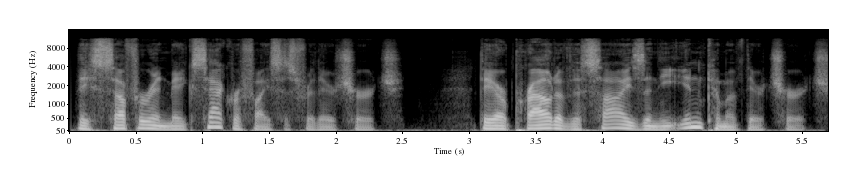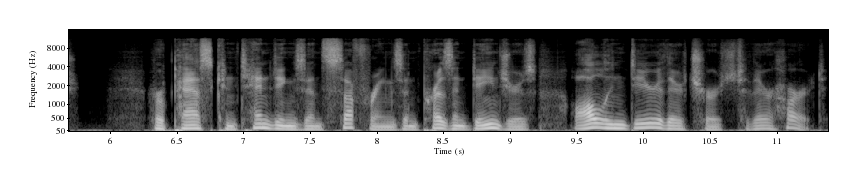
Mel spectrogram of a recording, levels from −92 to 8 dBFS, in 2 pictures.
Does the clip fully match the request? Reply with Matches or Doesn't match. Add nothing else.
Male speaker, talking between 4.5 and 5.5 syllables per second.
Matches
